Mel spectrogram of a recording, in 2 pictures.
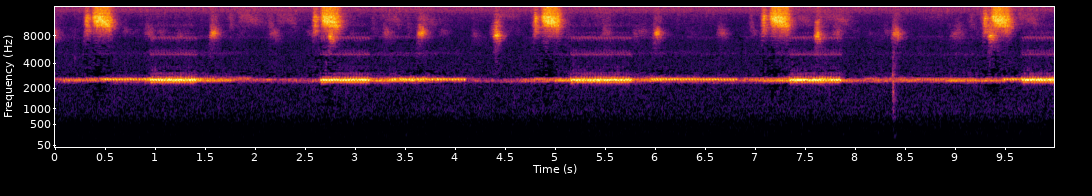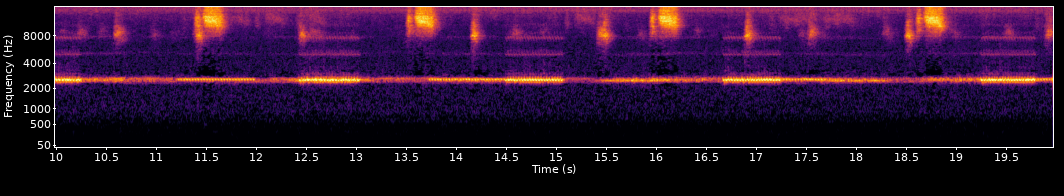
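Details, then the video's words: Crickets in the grass at night during warm Bulgarian summer weather, surround-microphone recording; an unbroken high chirping trill pulses in uneven loud and soft spells, overlaid by frequent brief hissy high-pitched bursts about every second. "Cricket Sounds - Crickets Chirping at Night"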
